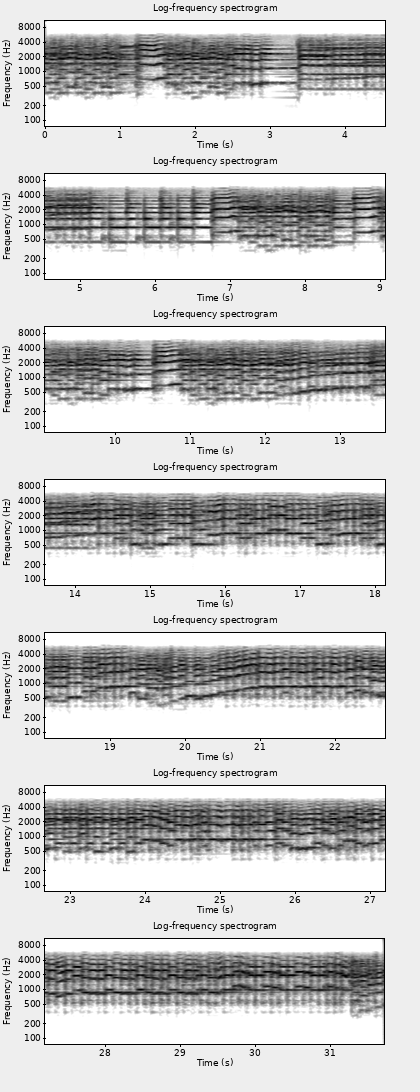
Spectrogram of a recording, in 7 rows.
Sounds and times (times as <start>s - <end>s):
Violin, fiddle: 0.0s - 31.7s.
